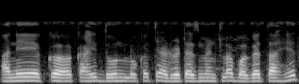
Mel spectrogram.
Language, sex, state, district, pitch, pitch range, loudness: Marathi, male, Maharashtra, Nagpur, 160 Hz, 155-170 Hz, -15 LUFS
